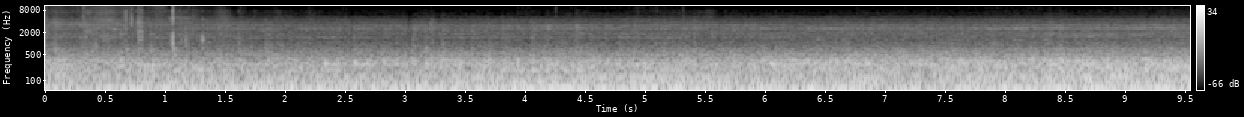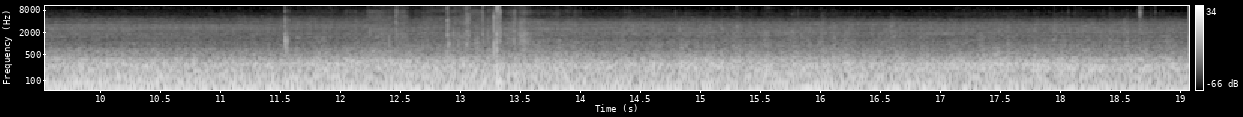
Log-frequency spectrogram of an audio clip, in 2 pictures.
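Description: Norfolk Southern freight train of open-top hopper cars rolling past: a steady low rumble of steel wheels on rail, with a few sharp clicks a little past halfway. Heard through a car window.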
